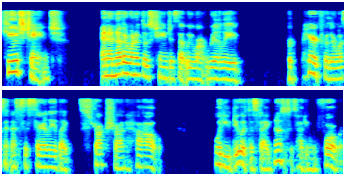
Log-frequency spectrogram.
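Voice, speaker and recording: Fairly quick in pace, a woman speaks at a fairly low pitch with ordinary pitch variation. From Venezuela, raised in the US from age five. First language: Spanish. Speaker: productivity coach and keynote speaker. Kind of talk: interview. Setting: podcast interview.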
